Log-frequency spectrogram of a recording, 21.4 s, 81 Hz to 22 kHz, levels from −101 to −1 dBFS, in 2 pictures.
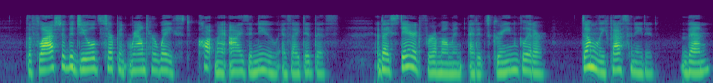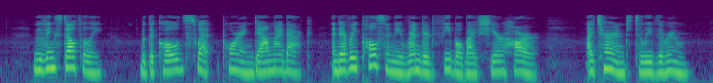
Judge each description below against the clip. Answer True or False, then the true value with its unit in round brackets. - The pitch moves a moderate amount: True (3.4 semitones)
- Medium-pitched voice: True (180 Hz)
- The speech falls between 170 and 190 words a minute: False (155 wpm)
